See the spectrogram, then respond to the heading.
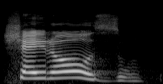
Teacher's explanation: Geralmente, quando eu digo, ó, cheiroso, nós escrevemos com S, mas quando a gente pronuncia, o S ele fica entre duas vogais e ele tem um som de Z, o som sonoro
